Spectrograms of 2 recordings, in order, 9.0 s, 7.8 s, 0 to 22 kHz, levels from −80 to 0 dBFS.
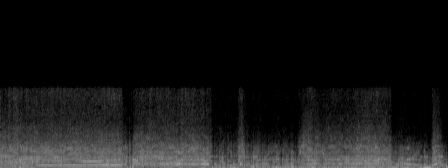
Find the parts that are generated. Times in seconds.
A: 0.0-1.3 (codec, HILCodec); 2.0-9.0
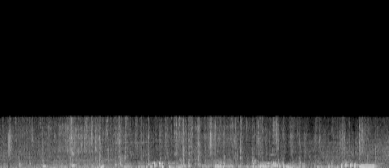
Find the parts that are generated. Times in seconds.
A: 1.1-2.0 (codec, HILCodec); 3.9-4.7; 5.5-6.4

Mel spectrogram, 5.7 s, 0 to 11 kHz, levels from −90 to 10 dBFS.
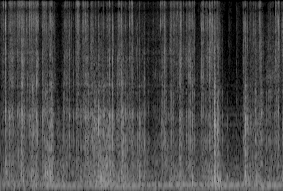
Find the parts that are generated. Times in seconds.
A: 0.0-0.9 (codec, HILCodec); 2.8-3.5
